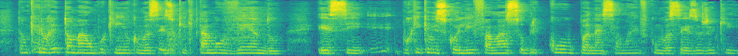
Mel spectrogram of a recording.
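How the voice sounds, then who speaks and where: Noticeable background noise sits behind a woman with a medium pitch. She speaks at a fairly quick pace with fairly even intonation. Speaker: psychologist and coach. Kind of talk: live stream talk. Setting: live stream.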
